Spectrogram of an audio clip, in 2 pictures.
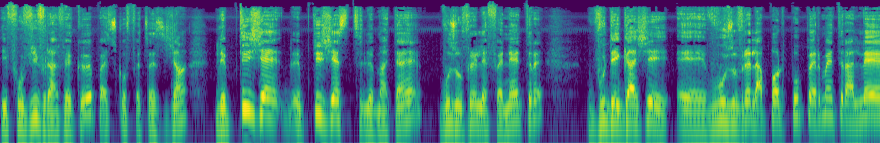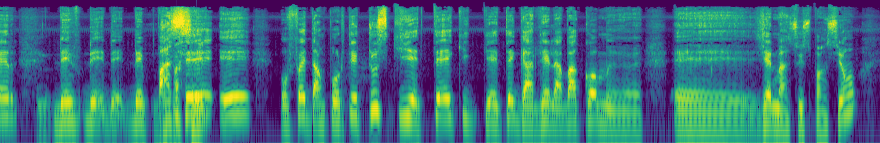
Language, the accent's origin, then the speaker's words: French; Kinshasa, DR Congo; Le matin, évidemment, chez nous, à Kinshasa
